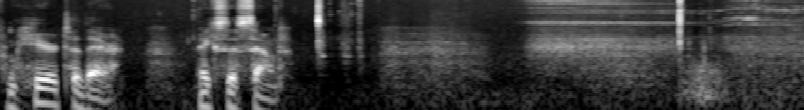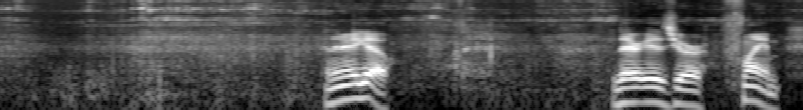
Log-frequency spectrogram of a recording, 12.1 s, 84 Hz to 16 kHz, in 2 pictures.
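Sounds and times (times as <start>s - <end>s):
gas hissing from burner: 3.0s - 12.0s
piezo igniter clicking: 4.8s - 6.0s.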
